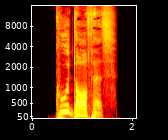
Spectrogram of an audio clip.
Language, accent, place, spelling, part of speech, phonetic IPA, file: German, Germany, Berlin, Kuhdorfes, noun, [ˈkuːˌdɔʁfəs], De-Kuhdorfes.ogg
- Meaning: genitive singular of Kuhdorf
